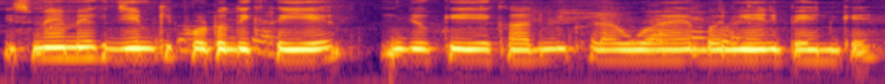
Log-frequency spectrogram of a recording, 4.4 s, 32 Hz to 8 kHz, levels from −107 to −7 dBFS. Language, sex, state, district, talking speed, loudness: Hindi, male, Bihar, West Champaran, 255 wpm, -15 LUFS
